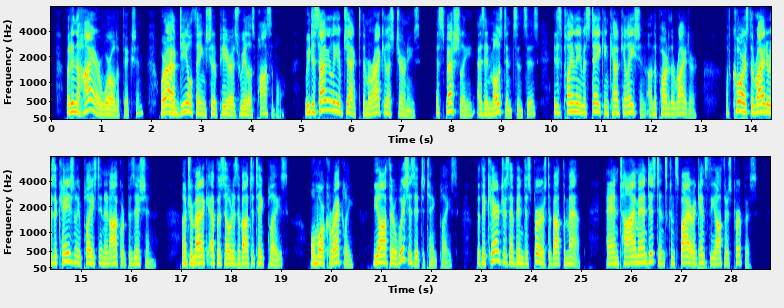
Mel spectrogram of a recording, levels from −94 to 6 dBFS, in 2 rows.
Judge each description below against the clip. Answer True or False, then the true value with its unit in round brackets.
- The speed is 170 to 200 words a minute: True (180 wpm)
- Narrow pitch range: False (4.1 semitones)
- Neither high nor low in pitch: True (170 Hz)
